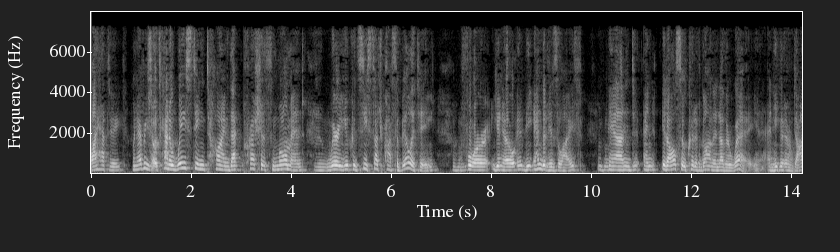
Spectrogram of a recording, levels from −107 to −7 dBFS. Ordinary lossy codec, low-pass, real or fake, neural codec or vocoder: MP3, 48 kbps; 7.2 kHz; fake; codec, 16 kHz, 4.8 kbps, FACodec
